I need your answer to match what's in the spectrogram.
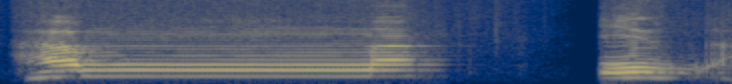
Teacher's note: mim yang bertanda sabdu wajibul gunnah dengan dua harakat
